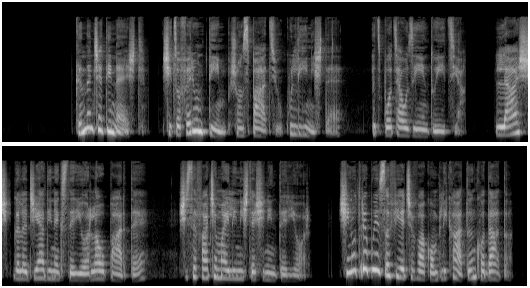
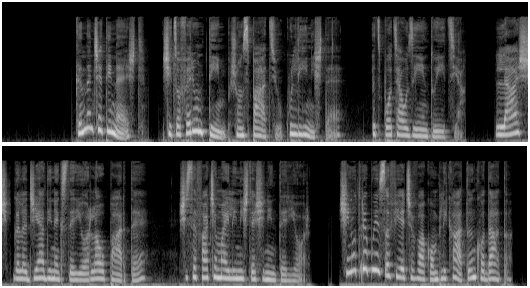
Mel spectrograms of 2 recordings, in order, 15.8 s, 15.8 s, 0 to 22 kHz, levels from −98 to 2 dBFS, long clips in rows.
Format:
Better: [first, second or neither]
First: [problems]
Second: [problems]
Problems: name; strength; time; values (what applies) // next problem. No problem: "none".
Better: second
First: thin; somewhat; fading below 300 Hz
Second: none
